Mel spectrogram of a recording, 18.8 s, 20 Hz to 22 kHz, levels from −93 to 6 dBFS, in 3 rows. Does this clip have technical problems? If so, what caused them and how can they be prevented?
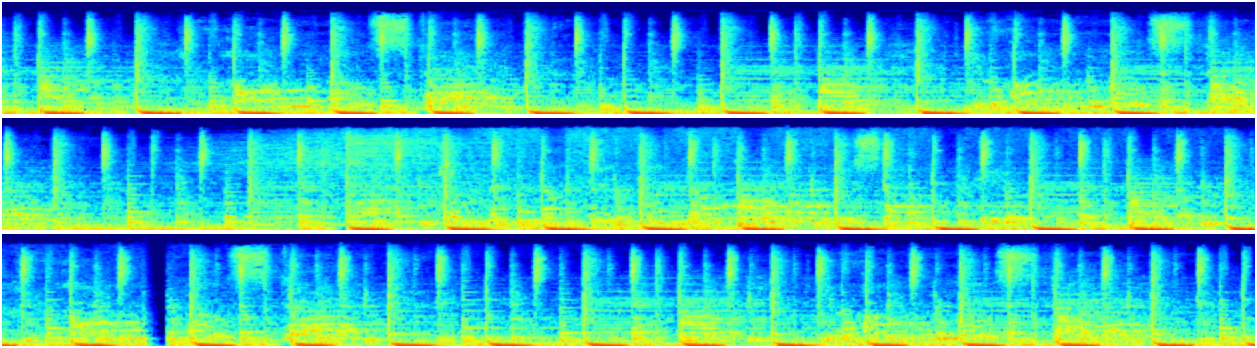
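Yes. From 13.23 to 13.38 s the sound stops progressing and is replaced by a fading buzz-like continuation of the last moment, ending in a very short silence of about 10 ms, before resuming exactly where it left off. This is likely a call audio freeze: delayed packets emptied the jitter buffer, and the receiver filled about 114 ms rather than dropping anything, so everything after arrives 114 ms late. Packet-loss concealment would instead skip material. Prevention: reduce network jitter or allow a deeper jitter buffer.

From 15.50 to 17.86 s the audio runs about 3 % fast, and from 18.32 to 18.78 s about 8 % fast. This is jitter buffer speed-up. The receiver had built up excess delay and trimmed it by cutting out tiny pitch-period slices, roughly a tenth of a second in the first stretch and around 50 ms in the second. Because whole periods are removed, the pitch stays put, unlike a resampling error, which would raise it. 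Prevention: smoothing out bursty packet delivery stops excess delay from building up.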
